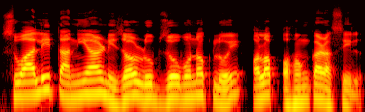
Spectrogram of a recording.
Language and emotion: Assamese, neutral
